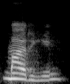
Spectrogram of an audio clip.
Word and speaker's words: marié: say only je suis marié. And if you are feminine, you will add E in the spelling of marié, but the pronunciation for both the masculine and feminine will remain same.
